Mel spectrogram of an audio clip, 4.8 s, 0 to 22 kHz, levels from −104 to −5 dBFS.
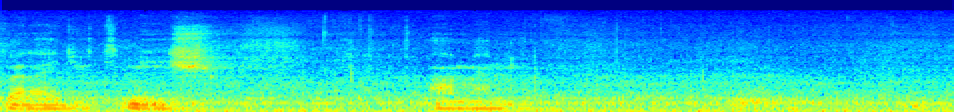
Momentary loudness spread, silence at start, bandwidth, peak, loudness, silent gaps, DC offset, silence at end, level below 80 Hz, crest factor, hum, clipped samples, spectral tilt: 10 LU; 0 s; 15.5 kHz; -20 dBFS; -40 LUFS; none; 0.1%; 0 s; -48 dBFS; 18 dB; none; under 0.1%; -6 dB/octave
